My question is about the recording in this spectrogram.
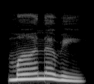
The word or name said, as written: ಮನವೆ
